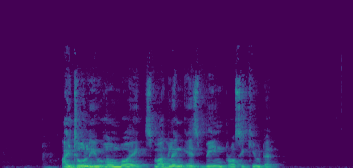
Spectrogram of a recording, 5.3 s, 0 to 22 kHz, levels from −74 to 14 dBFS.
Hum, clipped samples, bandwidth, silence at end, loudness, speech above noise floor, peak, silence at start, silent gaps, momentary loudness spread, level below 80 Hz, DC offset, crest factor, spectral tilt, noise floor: none; under 0.1%; 12.5 kHz; 1.15 s; -16 LUFS; 54 dB; -2 dBFS; 0.9 s; none; 11 LU; -54 dBFS; under 0.1%; 14 dB; -6.5 dB/octave; -69 dBFS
